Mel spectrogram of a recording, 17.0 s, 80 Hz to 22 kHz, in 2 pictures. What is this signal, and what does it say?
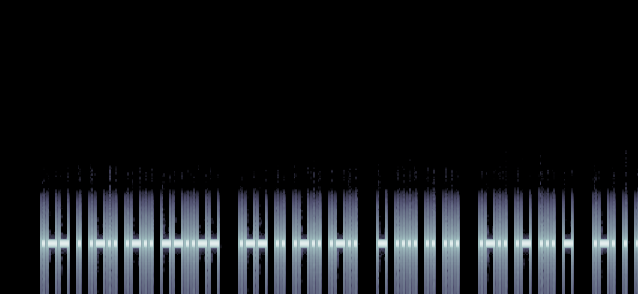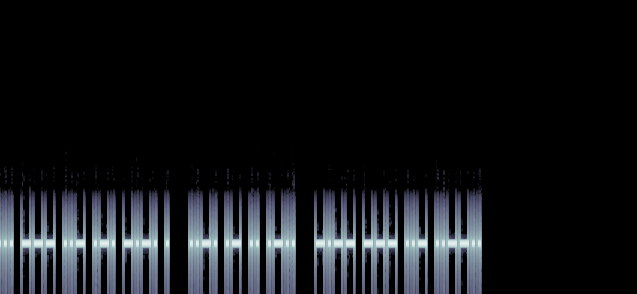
Morse code, heard as a keyed tone, about 30 wpm, 700 Hz. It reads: WELL, WILL THIS LAST RESOURCE FAIL YOU?
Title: Sentences from Top 1300 Words 30wpm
